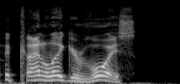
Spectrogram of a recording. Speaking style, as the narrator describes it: Langlu chuckled warmly

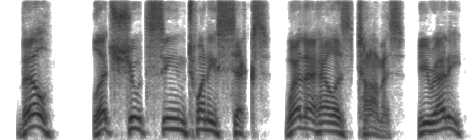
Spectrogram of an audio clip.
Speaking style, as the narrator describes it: yelled out

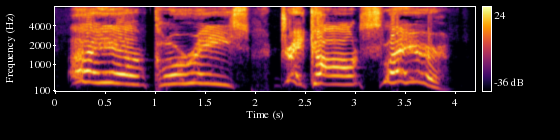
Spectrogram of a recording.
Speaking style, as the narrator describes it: she yelled

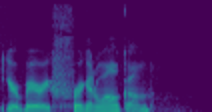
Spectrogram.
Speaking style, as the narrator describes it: Dean grumbled a sarcastic

